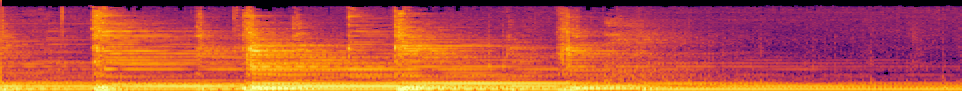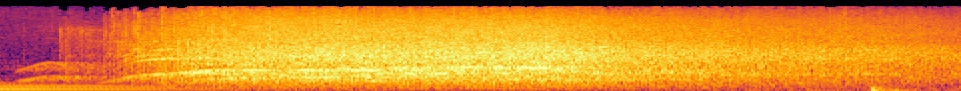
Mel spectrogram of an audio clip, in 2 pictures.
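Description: Applause from an audience starts at about five seconds, after a stretch of sustained tonal, music-like sound. It swells into a dense, steady roar of clapping that holds at a fairly loud level to the end.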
